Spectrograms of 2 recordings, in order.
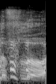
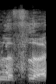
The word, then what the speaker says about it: LaFleur: We call him LaFleur on this show. We call him LaFleur.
